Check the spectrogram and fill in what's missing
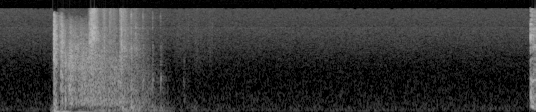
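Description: Gunfire goes off during a prank: one loud, close burst of shots lasting about a second near the start, then near-silence, with a faint click at the end.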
